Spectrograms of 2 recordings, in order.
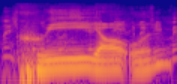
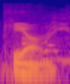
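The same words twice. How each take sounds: First: The vowels are said fully and carefully. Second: The vowels are reduced in quick speech. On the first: "the correct pronunciation, the technical pronunciation would be Kion" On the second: "when you say it fast, you don't, like, emphasize the vowels as much. You just say Kion"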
